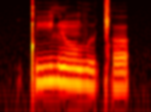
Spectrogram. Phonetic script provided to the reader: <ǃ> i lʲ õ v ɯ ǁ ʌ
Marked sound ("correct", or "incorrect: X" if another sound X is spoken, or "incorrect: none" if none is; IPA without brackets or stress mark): correct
